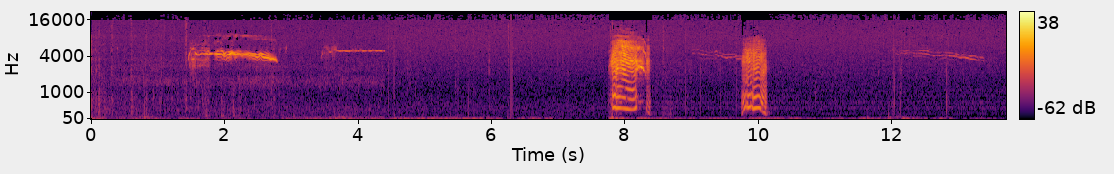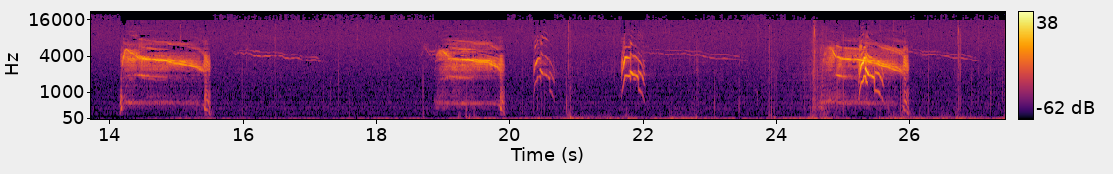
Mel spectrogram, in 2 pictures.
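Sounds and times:
snowy owl rasping whistled screams: 0:07.8 - 0:08.4, 0:09.7 - 0:10.2, 0:14.2 - 0:15.6, 0:18.9 - 0:20.7, 0:21.7 - 0:22.1, 0:24.7 - 0:26.0.

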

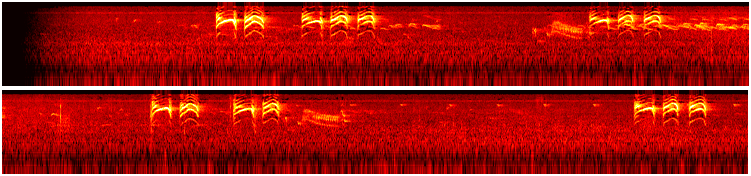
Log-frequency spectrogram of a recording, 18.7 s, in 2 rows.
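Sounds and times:
sunbird calls: 0:01.4 - 0:05.9, 0:06.6 - 0:18.6.

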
